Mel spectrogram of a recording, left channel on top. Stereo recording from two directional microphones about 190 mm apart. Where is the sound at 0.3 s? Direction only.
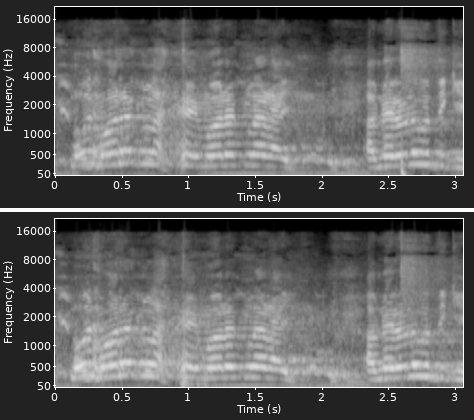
15° right (ahead or behind).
